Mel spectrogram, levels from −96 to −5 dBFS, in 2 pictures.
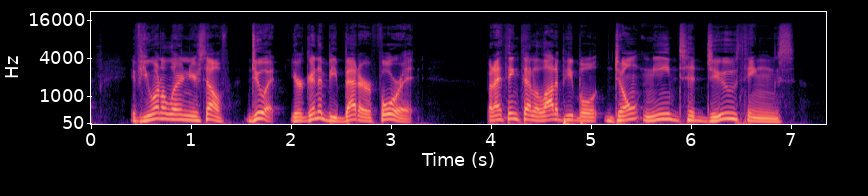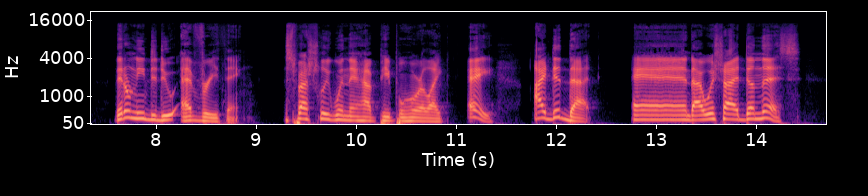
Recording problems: none

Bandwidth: 14.5 kHz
